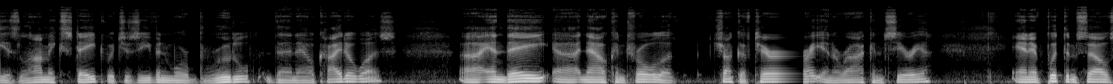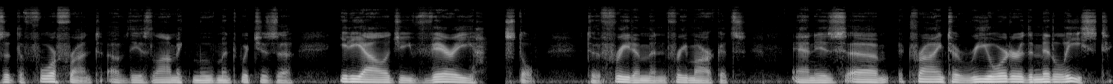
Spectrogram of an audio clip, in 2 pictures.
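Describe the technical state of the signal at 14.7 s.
At 14.7 s the speech signal is intact, with no audible fault at that moment.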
